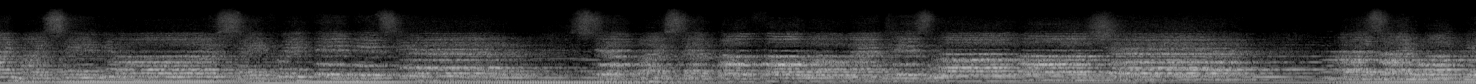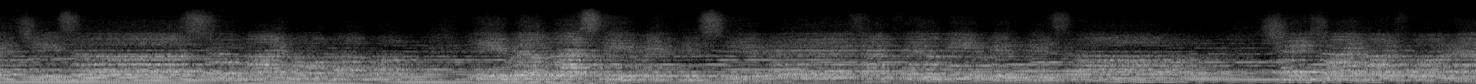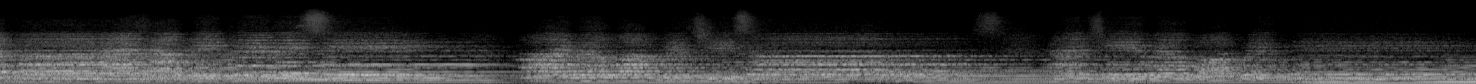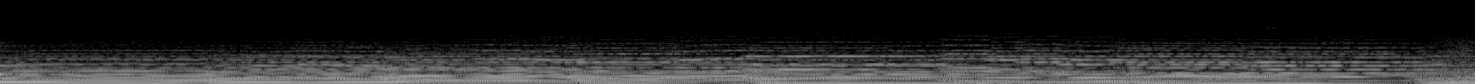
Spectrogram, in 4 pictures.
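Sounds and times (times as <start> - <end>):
choir singing a hymn: 0.0 - 59.0
sustained low accompaniment notes: 0.0 - 59.0.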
